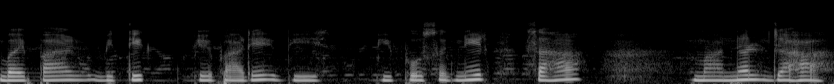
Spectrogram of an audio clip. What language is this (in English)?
Magahi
